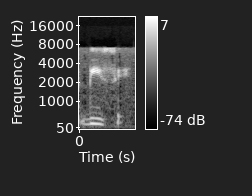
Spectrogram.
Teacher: por donde está la mayor fuerza de voz en la e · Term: acento prosódico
